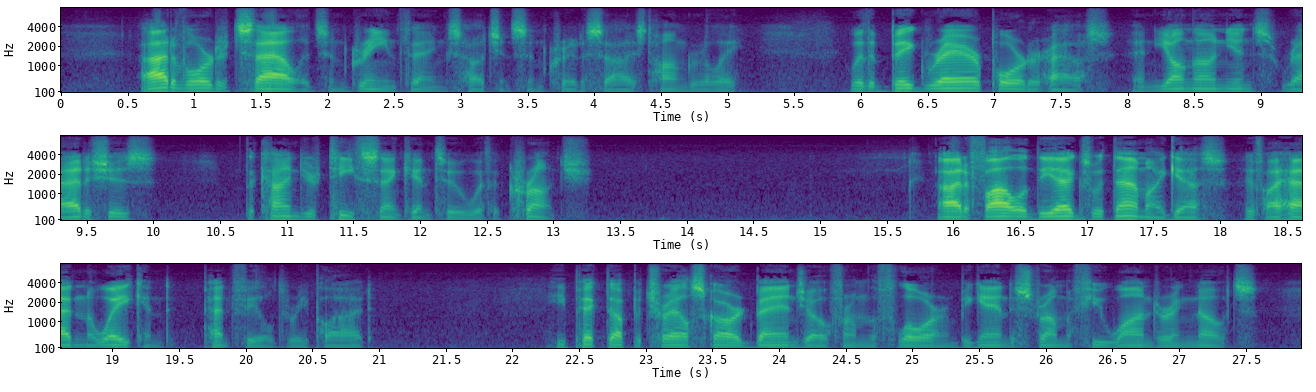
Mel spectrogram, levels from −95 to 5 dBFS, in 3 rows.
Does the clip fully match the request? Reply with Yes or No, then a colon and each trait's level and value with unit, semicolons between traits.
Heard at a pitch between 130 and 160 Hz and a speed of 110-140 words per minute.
No: very low, 95 Hz; slow, 135 wpm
